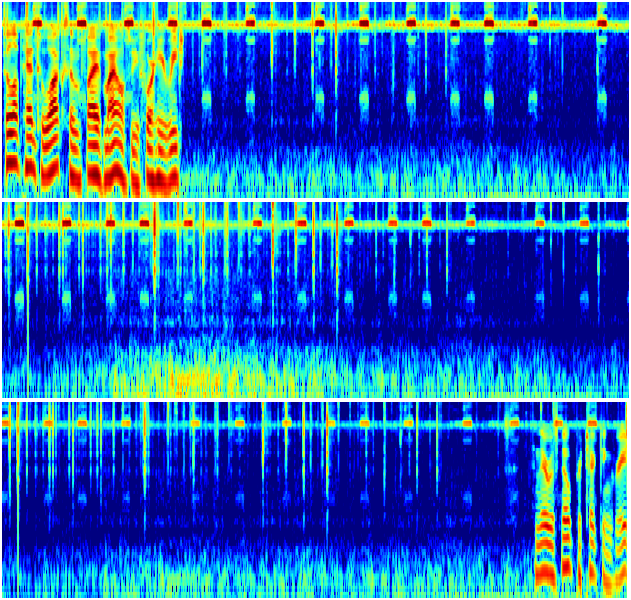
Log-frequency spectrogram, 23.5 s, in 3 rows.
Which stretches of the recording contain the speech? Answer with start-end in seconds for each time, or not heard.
0.0-2.2, 21.9-23.4.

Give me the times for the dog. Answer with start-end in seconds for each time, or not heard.
not heard.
